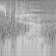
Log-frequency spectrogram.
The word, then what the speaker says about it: Ghislaine: It's a French name. It's Guillain.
